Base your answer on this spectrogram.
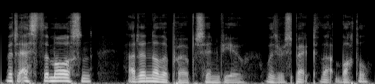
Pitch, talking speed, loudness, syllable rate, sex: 120 Hz, 210 wpm, -18 LUFS, 6.7 syllables/s, male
